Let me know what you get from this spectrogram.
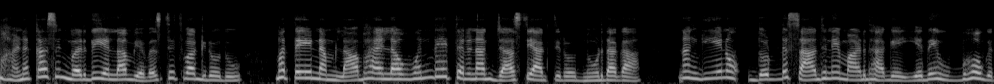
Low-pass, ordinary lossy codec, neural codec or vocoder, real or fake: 10.8 kHz; Opus, 16 kbps; none; real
